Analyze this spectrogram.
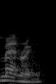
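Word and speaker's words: Mainwaring: sit down thank you actually it's pronounced maning why the devil don't you spell it maning you the LDV fell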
